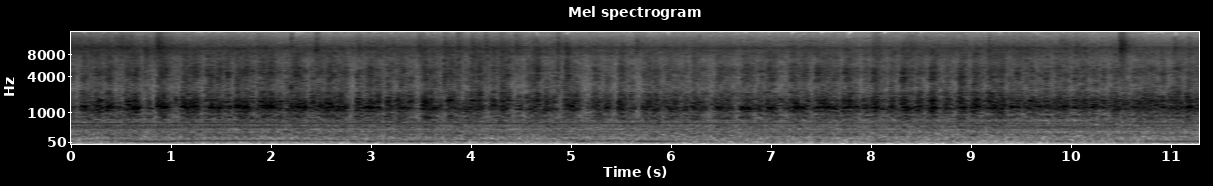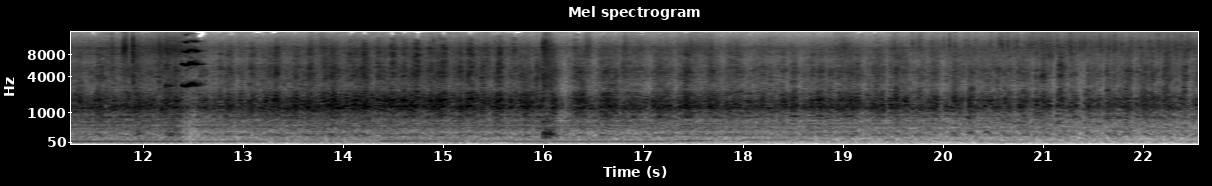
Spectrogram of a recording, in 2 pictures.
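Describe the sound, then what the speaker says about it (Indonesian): Ducks quack continuously on an egg-laying duck farm, a dense, steady chorus of many birds with no voices over it. "Kita sudah melihat peternakan bebek milik Mas Puri, mantan TKI Korea Selatan."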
